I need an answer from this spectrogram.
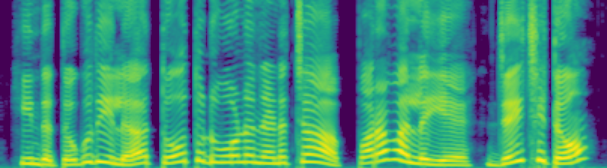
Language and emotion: Tamil, happy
